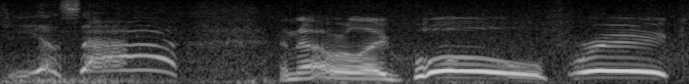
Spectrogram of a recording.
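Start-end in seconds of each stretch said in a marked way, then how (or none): 0.0-0.9 a much higher squeak of mock delight; squeaky yes sir. Locals answering good times in a high squeak. Everyone's cheerful reply. 2.1-3.4 high, loud startled yelp; mock freak-out. Islanders reacting to the crisis with a high yelp.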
